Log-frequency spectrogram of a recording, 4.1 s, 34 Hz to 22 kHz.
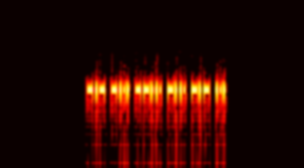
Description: Morse code, heard as a keyed tone, about 42 wpm, 700 Hz. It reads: KB7BKS
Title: USA Call Signs - 2x Character Spacing - 45wpm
